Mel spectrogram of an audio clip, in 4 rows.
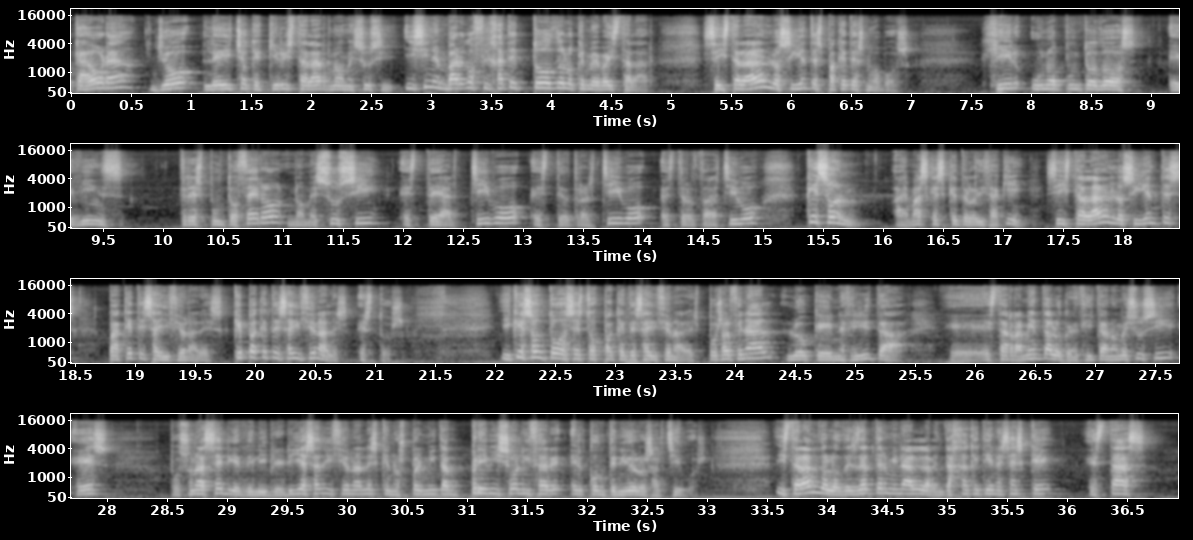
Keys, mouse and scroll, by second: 1.5-3.5 drag, 12.2-15.3 drag, 17.3-19.9 drag, 20.5-22.3 drag.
